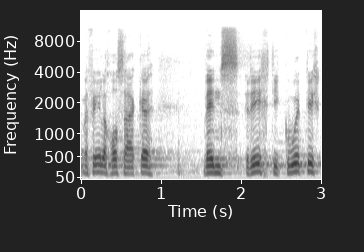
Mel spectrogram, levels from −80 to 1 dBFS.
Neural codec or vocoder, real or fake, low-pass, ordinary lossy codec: none; real; 10.8 kHz; none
